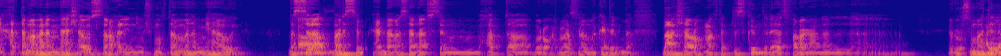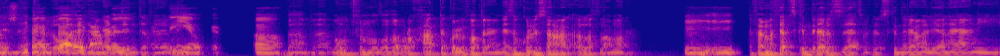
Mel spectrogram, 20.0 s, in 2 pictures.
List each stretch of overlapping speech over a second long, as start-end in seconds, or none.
9.8-12.0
